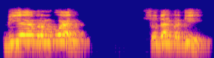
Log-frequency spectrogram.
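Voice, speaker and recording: A male teacher in an online Arabic lesson, patiently drilling verb forms and repeating each word slowly. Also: very high-pitched, animated. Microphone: video call. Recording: roomy and dull-sounding.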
